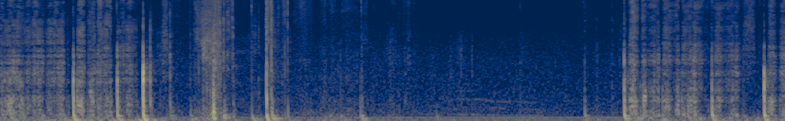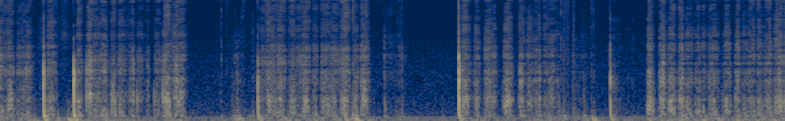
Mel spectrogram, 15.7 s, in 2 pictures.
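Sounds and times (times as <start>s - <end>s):
pencil sounds: 0.0s - 1.8s, 6.2s - 11.7s, 12.5s - 15.6s.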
